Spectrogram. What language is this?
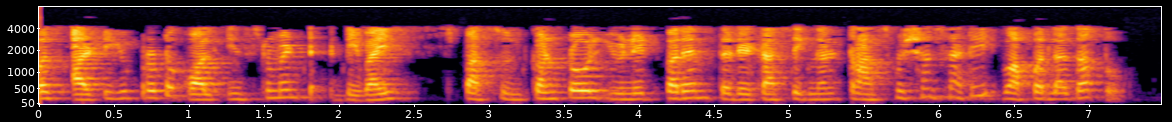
Marathi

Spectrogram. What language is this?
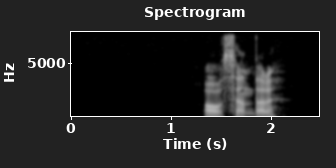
Swedish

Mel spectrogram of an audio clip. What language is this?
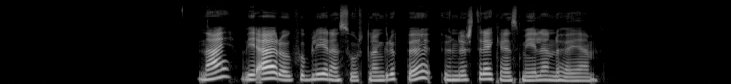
Norwegian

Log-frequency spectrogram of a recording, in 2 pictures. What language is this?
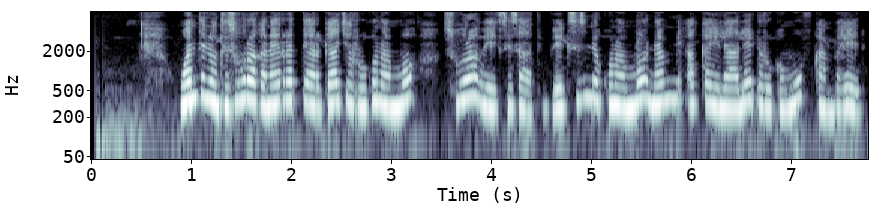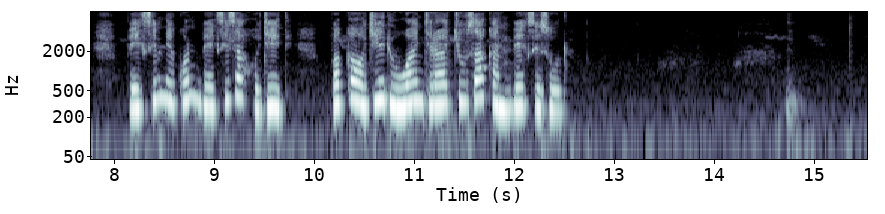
Oromo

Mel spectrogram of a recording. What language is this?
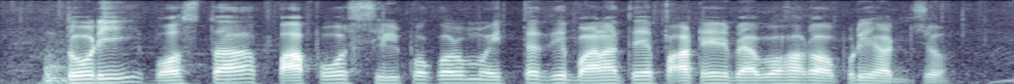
Bangla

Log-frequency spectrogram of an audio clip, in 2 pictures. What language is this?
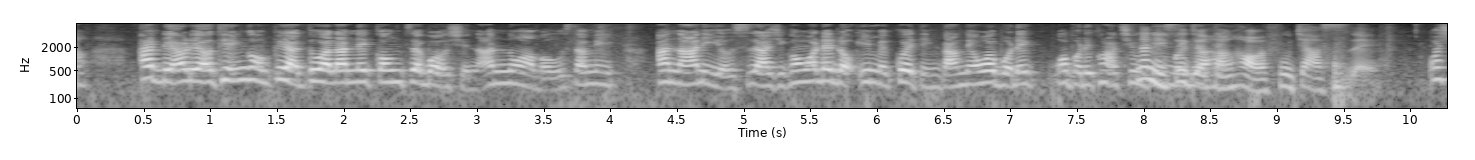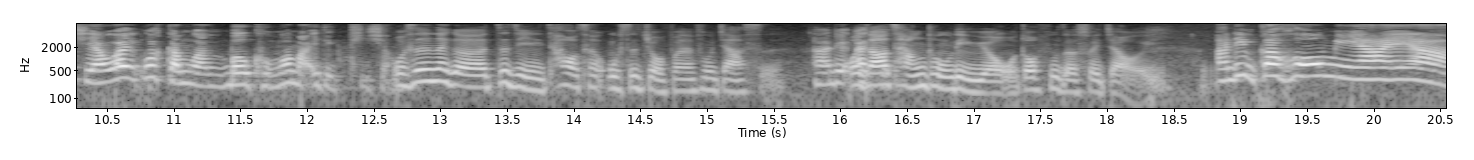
Chinese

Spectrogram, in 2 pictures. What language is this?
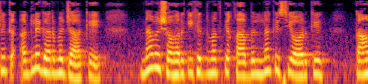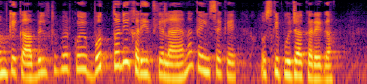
Urdu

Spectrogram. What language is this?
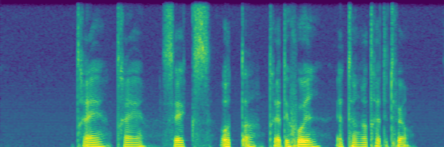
Swedish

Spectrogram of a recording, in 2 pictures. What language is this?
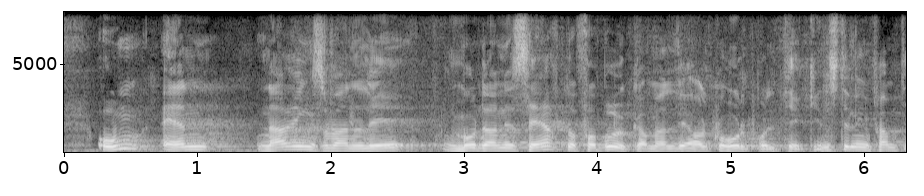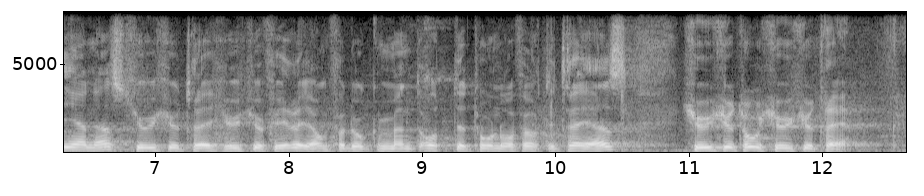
Norwegian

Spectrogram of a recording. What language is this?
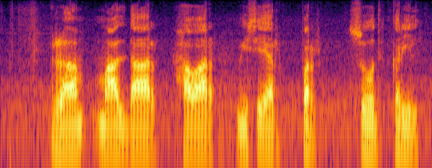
Magahi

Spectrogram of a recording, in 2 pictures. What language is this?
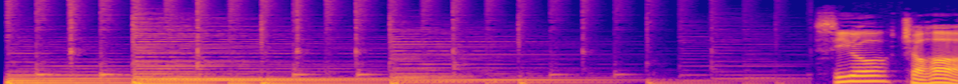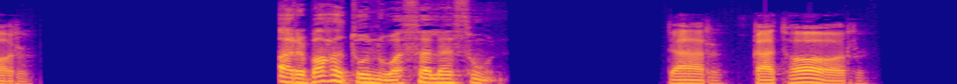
Persian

